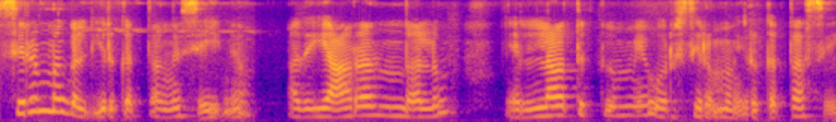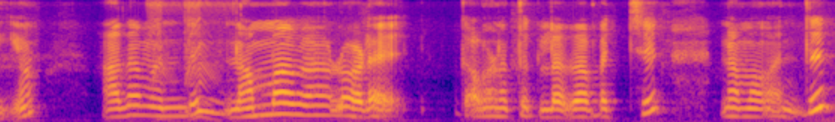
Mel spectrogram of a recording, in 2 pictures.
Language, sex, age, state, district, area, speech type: Tamil, female, 45-60, Tamil Nadu, Tiruppur, rural, spontaneous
